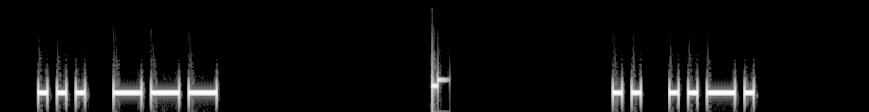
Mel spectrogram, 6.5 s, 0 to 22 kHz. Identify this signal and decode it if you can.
Morse code, heard as a keyed tone, about 17 wpm, 700 Hz. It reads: SO IF
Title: Two Letter Words - 17wpm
